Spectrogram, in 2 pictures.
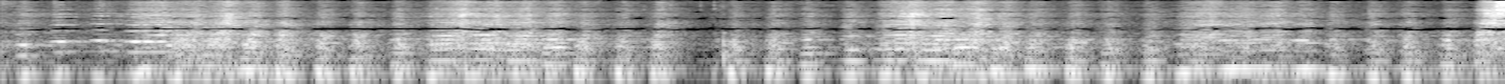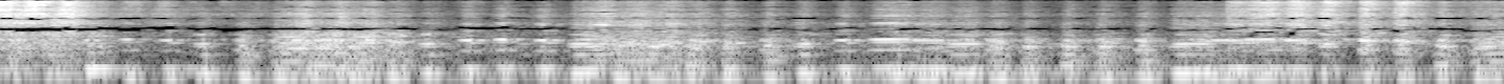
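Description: Access Virus virtual-analogue synthesizer playing a patch: a dense, continuous run of notes with a brief dip about two and a half seconds in.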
